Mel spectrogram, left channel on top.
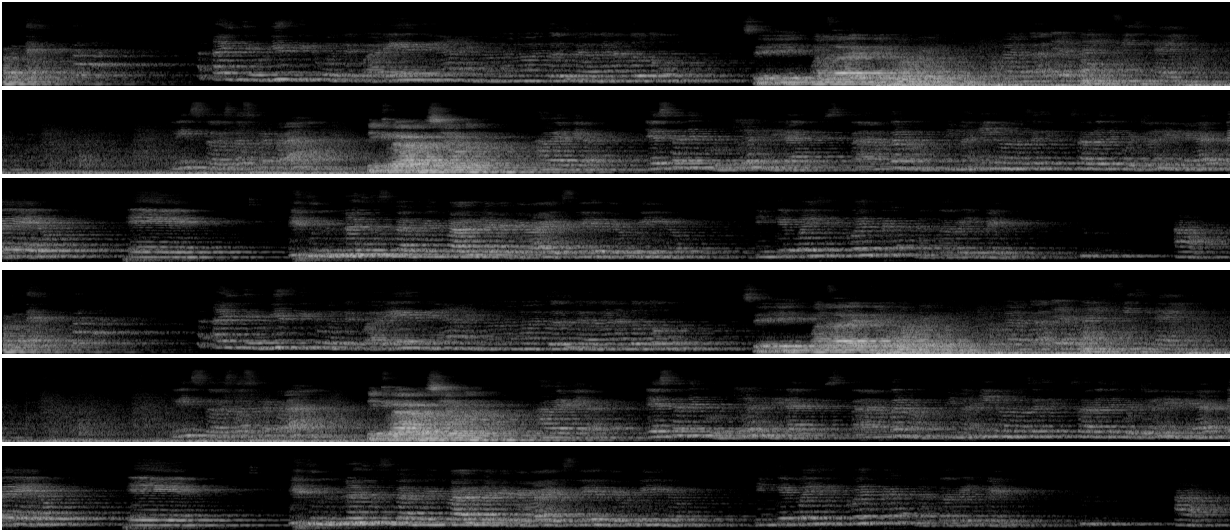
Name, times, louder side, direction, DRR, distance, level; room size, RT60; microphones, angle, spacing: voice 1, 0.1-0.4 0.7-1.0 2.1-6.9 9.9-11.8 13.9-15.5 17.6-18.2 18.7-25.3 25.8-26.4 27.4-31.4 32.1-34.7 35.3-35.6 36.3-36.5, equal, 35° left, -15 dB, 1.2 m, -35 dB
voice 2, 7.4-9.5 10.8-10.9 15.9-17.1, equal, 15° right, -15 dB, 0.7 m, -24 dB
sound 1, 8.6-15.7, equal, 55° right, 0.7 m, -35 dB
2.8 x 2.1 x 2.2 m, 2.5 s
head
